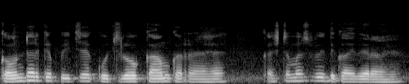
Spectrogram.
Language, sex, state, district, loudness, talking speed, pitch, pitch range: Hindi, male, Arunachal Pradesh, Lower Dibang Valley, -17 LUFS, 220 wpm, 140 Hz, 130-155 Hz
